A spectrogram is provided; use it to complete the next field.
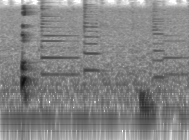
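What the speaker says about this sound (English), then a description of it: "And now I've got the goddamn hiccups." A man lets out a few hiccups, one sharp and voiced, followed by fainter hitched breaths over quiet background tones, close and alone without talking.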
